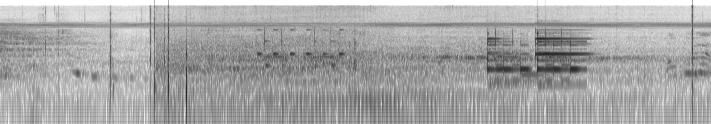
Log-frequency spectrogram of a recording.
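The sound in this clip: A mobile phone ringtone going unanswered: bright electronic chime tones ring out over background music, with a few sharp clicks scattered through.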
